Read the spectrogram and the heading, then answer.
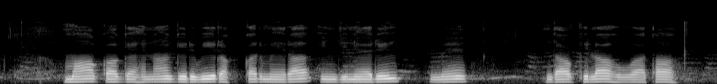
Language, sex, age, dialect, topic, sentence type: Hindi, male, 56-60, Garhwali, banking, statement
